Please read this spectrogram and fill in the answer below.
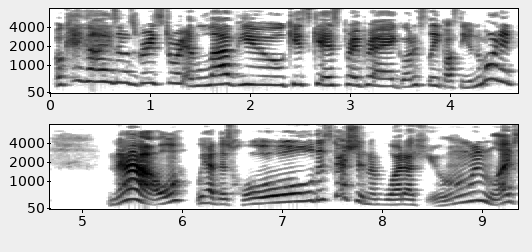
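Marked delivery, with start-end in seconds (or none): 0.1-4.7 higher, singsong mommy voice; light, upbeat tucking-in patter; breezy bedtime goodnight. Retold or imitated. Mother saying goodnight to kids, imitated singsong. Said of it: "What should have been like".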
